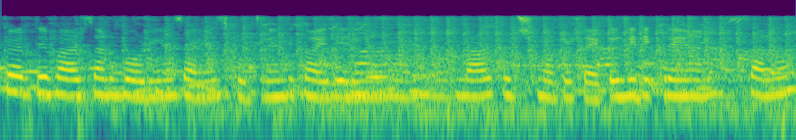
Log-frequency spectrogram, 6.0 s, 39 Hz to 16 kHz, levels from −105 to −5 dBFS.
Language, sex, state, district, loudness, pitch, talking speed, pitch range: Punjabi, female, Punjab, Pathankot, -13 LUFS, 260 Hz, 170 wpm, 255-275 Hz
